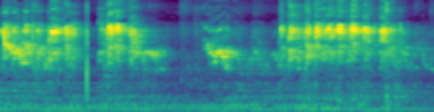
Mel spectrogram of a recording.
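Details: Young budgerigar giving rapid, harsh high-pitched chirping in three bursts separated by brief pauses, with a sharp click near the start.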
